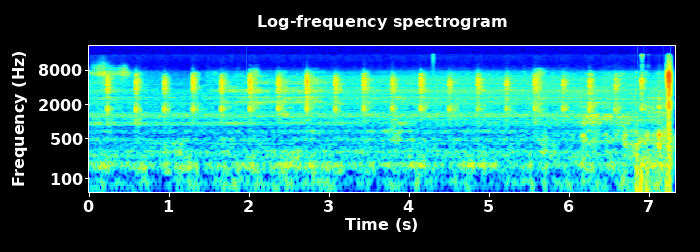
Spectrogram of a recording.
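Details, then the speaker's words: Chinese AliExpress Webasto-style diesel parking heater during restart and warm-up: light, steady ticks about three a second over a soft hum; the diesel dosing pump sending fuel into the heating body, clicking normally. "voilà quand on entend le bruit de la pompe là les petits clac clac claque c'est la pompe de gasoil qu'en voit le gasoil dans le corps de chauffe"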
